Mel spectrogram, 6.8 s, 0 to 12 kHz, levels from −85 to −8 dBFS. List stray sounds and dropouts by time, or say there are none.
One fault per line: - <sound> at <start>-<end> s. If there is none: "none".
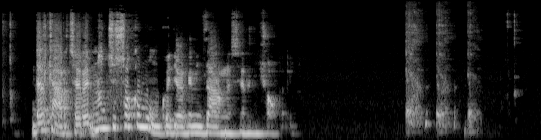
- cough at 5.1-6.1 s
